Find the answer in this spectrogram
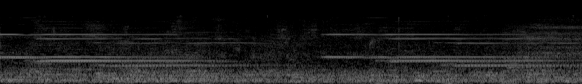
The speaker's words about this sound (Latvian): Saskaņā ar Saeimas kārtības rulu šis jautājums ir balsojums. Lūdzu zvanu.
